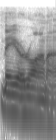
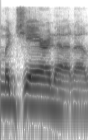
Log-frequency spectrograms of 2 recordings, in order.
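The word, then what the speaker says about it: Majorana: in Germany um and Microsoft and Microsoft Microsoft mayorana it's pronounced mayorana apparently it's pronounced okay not not maera like like now majna is the thing you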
